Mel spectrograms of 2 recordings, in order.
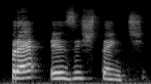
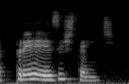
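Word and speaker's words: preexistente: Por exemplo, temos mania de falarmos pré-existente, mas a palavra se escreve junto e a pronúncia seria pré-existente.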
